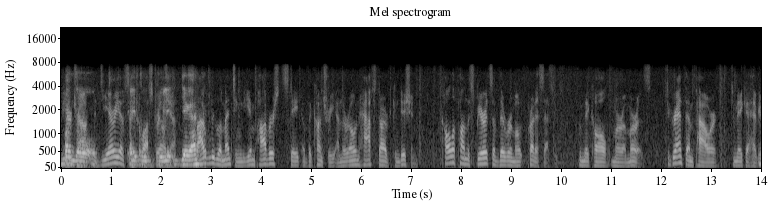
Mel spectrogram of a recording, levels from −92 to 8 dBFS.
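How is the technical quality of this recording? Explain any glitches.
No glitches can be heard anywhere in this recording.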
